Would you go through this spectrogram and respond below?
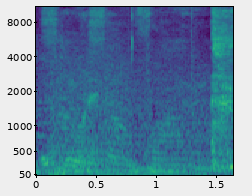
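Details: A singer, who had a cough throughout the D-Day Asia tour, gives a single short, harsh cough near the end, partly masked by background music and talk.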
